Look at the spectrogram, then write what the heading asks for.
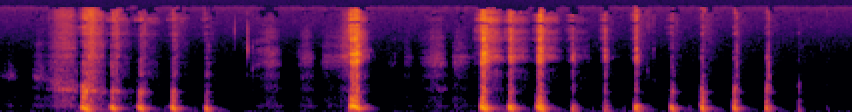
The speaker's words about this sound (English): Then he closed the door and left the hut to go and enjoy the international break.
